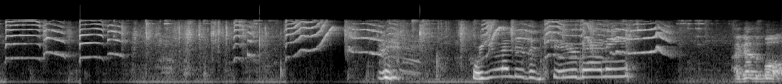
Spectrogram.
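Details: Little dog indoors playing with a big dog and ducking under a chair; high falling squeaky yelps early, then a person speaking, with a low steady hum.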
